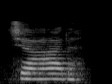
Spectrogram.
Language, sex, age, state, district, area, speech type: Hindi, female, 30-45, Uttar Pradesh, Sonbhadra, rural, read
